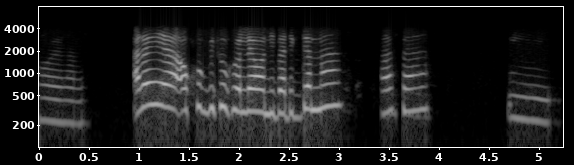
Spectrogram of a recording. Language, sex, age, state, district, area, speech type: Assamese, female, 45-60, Assam, Goalpara, urban, conversation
